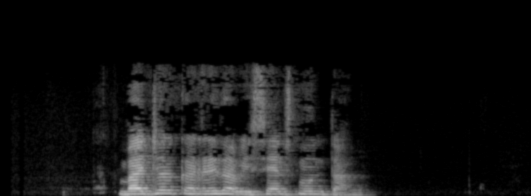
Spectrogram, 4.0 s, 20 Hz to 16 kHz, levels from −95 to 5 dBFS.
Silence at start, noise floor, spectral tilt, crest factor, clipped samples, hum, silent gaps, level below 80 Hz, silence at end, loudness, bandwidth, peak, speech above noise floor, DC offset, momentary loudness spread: 0.75 s; -82 dBFS; -4 dB/octave; 24 dB; under 0.1%; none; none; -82 dBFS; 1.25 s; -26 LUFS; 11 kHz; -4 dBFS; 56 dB; under 0.1%; 14 LU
